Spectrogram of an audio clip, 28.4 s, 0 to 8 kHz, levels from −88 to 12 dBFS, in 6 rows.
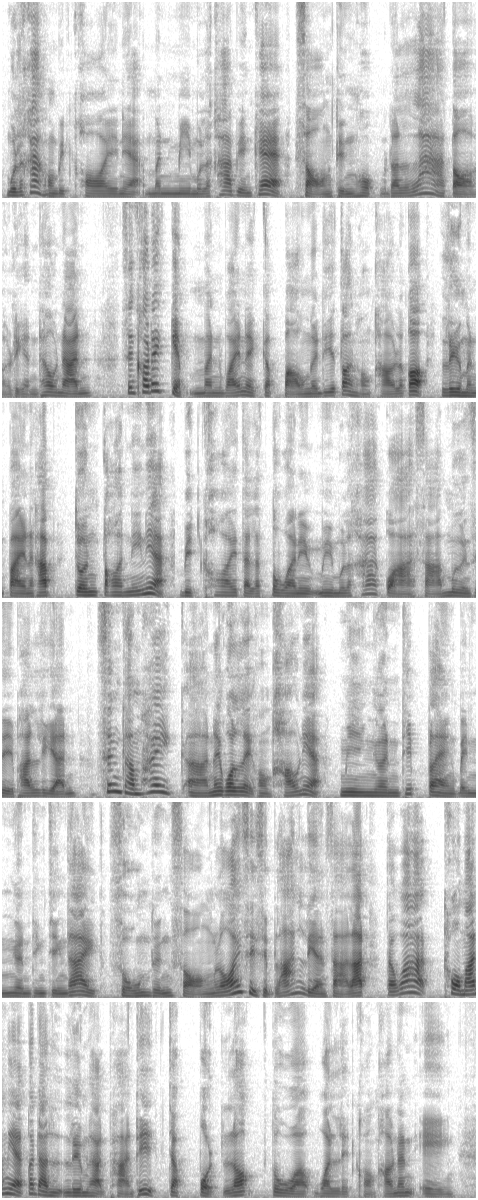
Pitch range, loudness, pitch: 100-130 Hz, -22 LUFS, 110 Hz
